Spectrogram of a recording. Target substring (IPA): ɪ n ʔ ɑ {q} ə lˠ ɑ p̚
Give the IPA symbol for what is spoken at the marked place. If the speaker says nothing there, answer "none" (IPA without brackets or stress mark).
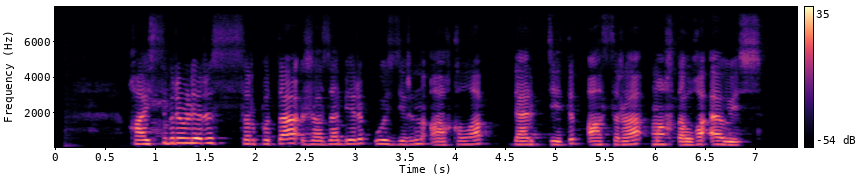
q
